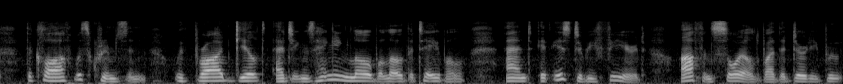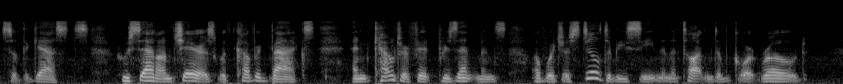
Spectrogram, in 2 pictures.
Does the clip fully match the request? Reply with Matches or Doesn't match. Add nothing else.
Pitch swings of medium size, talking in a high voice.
Doesn't match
